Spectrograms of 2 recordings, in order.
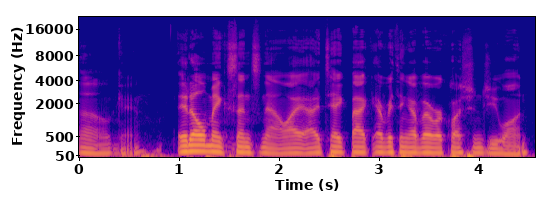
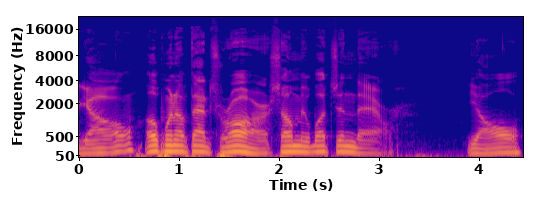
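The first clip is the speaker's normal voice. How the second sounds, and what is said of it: Put-on Southern drawl. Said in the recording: “It's that nice southern drawl, you know? ... that nice southern drawl”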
